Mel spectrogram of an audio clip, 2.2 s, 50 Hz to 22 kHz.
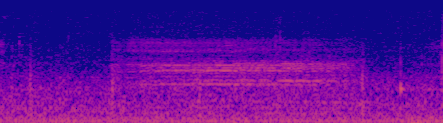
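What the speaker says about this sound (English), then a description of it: "I hear sheep" Sheep bleating inside Farming Simulator 15 on an OGF USA farm map, a wavering, nasal bleat or two sitting over a steady game ambience of low hum and faint mechanical noise, moderately distant rather than close.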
